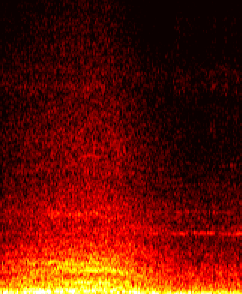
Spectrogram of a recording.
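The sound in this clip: Car engine running after a repair that cured a shaking idle, giving a loud, steady mid-pitched roar with a revving swell early on that eases slightly toward the end; no voices.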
